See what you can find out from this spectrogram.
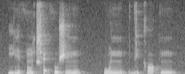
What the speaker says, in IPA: ji˦ θũ˦t͡ɕʰɛ˦ʔθṵ˦˨ʃĩ˦ | wĩ˦ | di˦kʰɔ˨kĩ˨

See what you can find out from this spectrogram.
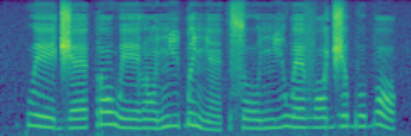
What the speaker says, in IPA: kʷeː˦˨d͡ʒɛ˧ | ɾɔ˦weː˨lɔ̃˨ ɲi˧ ɓə˦ɲɛ̃˨ | soː˨ɲi˨˦ wɛ˧vɔ˧ d͡ʒə˧bo˧bɔ˦˨

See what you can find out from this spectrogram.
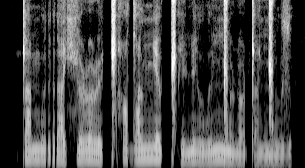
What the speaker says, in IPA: ʈa˧mu˨˦ra˨ ço˧ɭɔ˨ɭɯ˧ ǁʰa˦dˤu˦l ɲɛ˦u̯ǁʰi˨˦ ɳi˨u̯wɯ˦ŋ͡ǁu˨ ɳɔ˨ʈa˦ŋ͡ǁu˦z

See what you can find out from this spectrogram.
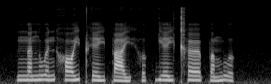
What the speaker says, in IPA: n̪ɐ˨˧nwɵ˨˥nhɔː˨˥jpʰe˨j paː˨˩jhʊ˨˥k̚ je˧jkʰœː˧pɐ˨˥m wʊ˨k̚

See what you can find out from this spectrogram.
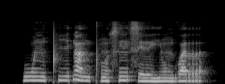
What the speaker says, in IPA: wĩ˨ pʰi˨˦ɗã˨n pʰũ˨sĩ˦seː˨ jũ˨ɡʷa˦r

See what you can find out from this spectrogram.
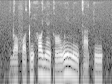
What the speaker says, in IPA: dɔ˨fɔ˨tĩ˧hɔ˦ jɛ̃˦˨kɔ̃˨˦ wĩ˦ nĩ˦˨ka˨ kĩ˧

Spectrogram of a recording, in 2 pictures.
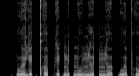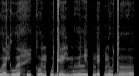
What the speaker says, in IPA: pu˧˩ə̯je˧˥k̚ pʰɤː˥˨p̚ke˧˥k̚me˧˩t̚ nu˩ɲɯː˥˨t̚ ɲɤː˧˩k̚ʋu˧˩ə̯ pʰu˧˩ə̯ju˩˧ə̯ hi˩ku˥˨n pu˩deː˧˩jmɯː˩˧ li˧˩p̚ŋeː˧˥k̚nu˩dɤː˧˩

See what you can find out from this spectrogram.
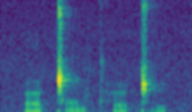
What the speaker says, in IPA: ɐǁɔ̃vtʰœɡ͡ǁʏ

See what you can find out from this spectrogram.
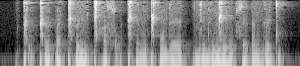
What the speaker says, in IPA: ǁṵǁʏ pɛǁʰʏnʲɐǁʰɐ so̰ǁʰɪ dẽǁʰõde | didy ŋ͡ǁĩnṵsɪ ʔɛ̃ɡ͡bɪtʲ

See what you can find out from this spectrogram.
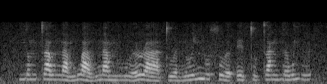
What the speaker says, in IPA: jə˧mt̪a˧wna˨˩˦m wa˨˩˦wna˧m vu˨˩˦ə̯ɹaː˨˩ t̪u˨˩ə̯nu˧˥ə̯ɲu˧˥su˨˩˦ə̯ ʔe˨˩˦t̪u˨˩˨t̪a˧ŋ jə˧˥w jɨ˧˥

